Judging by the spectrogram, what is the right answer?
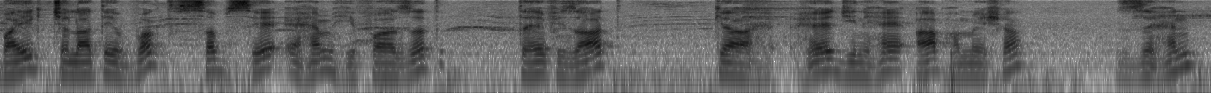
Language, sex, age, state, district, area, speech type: Urdu, male, 30-45, Uttar Pradesh, Muzaffarnagar, urban, spontaneous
